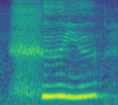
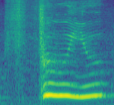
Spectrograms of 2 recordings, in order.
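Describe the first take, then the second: First: The first consonant is an H sound. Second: The first consonant is a clear F sound. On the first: "je ne dis pas non plus fuyu" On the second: "je ne dis pas un franchement fuyu"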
